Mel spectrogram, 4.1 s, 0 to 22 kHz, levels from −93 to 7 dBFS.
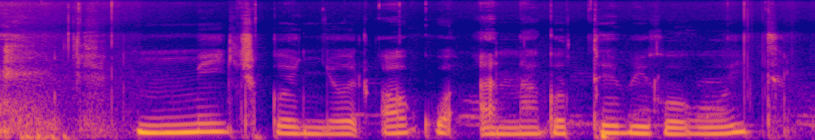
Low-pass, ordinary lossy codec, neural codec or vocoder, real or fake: none; none; none; real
